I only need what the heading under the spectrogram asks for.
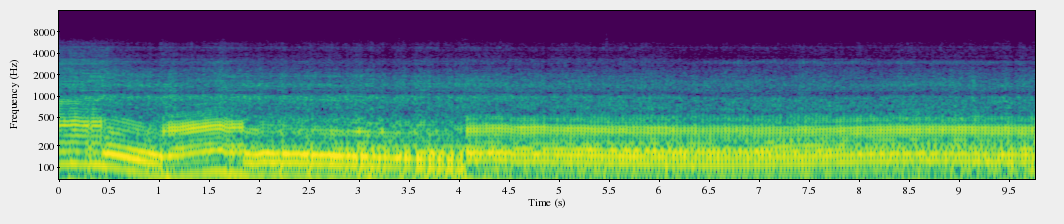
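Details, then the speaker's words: Honda CBR150R with the exhaust silencer baffle insert fallen out while riding: loud, crackly, raw single-cylinder bark rising with revs, much louder than stock; noisy exhaust from missing silencer insert. "Akala ko kung ano yung kumalansing e yung silencer pala nahulog"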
